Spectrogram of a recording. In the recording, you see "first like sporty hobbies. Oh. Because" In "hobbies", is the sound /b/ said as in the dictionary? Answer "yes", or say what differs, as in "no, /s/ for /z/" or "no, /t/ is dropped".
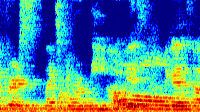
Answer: no, /b/ is dropped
